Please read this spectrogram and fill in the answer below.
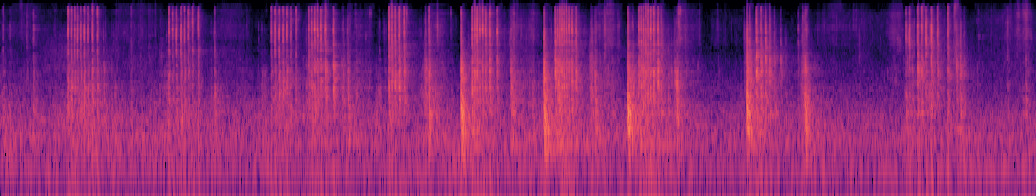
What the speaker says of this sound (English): get them started by hand and then snug them up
